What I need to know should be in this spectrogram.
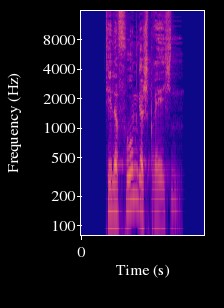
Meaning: dative plural of Telefongespräch
- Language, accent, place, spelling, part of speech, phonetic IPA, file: German, Germany, Berlin, Telefongesprächen, noun, [teləˈfoːnɡəˌʃpʁɛːçn̩], De-Telefongesprächen.ogg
